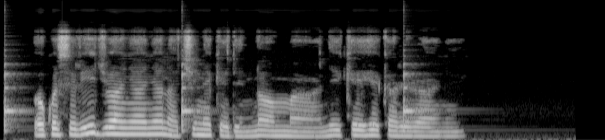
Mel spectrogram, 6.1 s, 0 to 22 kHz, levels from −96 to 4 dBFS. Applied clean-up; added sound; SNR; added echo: none; Bowed string instrument; 12 dB; none.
